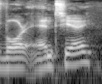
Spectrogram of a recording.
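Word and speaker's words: vor entye: So if you want to say thank you, it's Vor Entie. Thank you, Vor Entie, which is V-O-R space E-N-T-Y-E, and you put the emphasis on the E-N-T of Vor Entie.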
